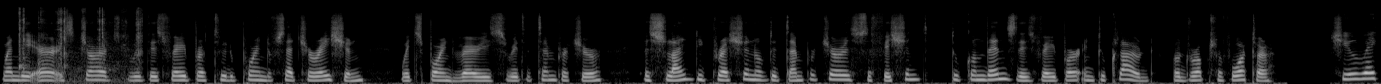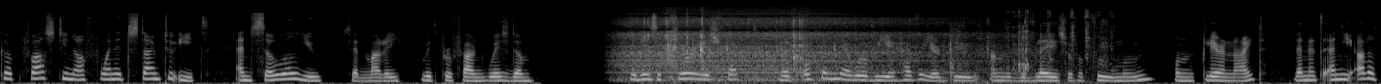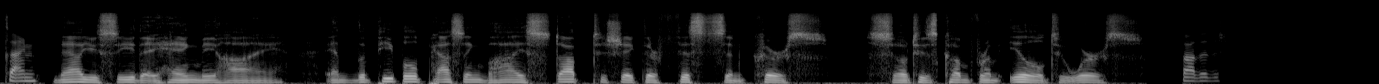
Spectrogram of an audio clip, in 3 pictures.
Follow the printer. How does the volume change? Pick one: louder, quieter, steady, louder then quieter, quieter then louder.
quieter.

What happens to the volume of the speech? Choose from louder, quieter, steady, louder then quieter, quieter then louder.
steady.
